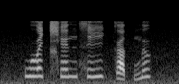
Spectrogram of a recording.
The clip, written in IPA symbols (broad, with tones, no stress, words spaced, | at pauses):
kwu˥˩a̯t͡ɕʰe˥˩nsiː˥˩ ka˨˩t̚nɯ˥˩k̚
